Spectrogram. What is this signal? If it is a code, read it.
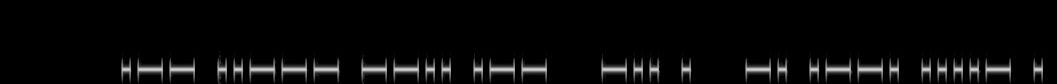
Morse code, heard as a keyed tone, about 15 wpm, 700 Hz. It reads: W2ZW DE NP4E
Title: USA Callsign DE Callsign - 4 Characters - 15wpm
